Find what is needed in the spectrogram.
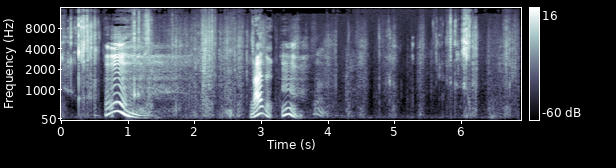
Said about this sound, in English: You know what these taste like? Not potato chips. Like restaurant homemade chips more.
